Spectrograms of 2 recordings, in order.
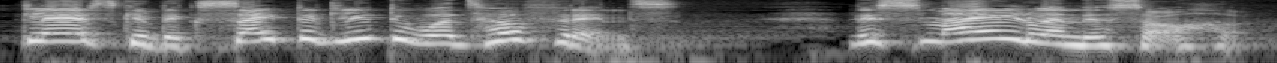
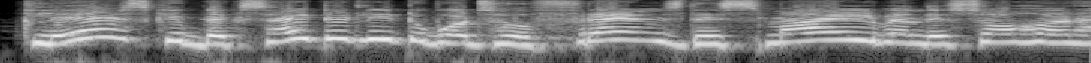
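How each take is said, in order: First: There is a clear pause between the sentences. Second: The sentences run together without any pause.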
